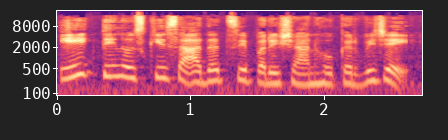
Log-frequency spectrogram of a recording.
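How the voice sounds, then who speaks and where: A woman's voice: on the high side, expressive, normal speed. A woman narrating a scripted moral story.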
